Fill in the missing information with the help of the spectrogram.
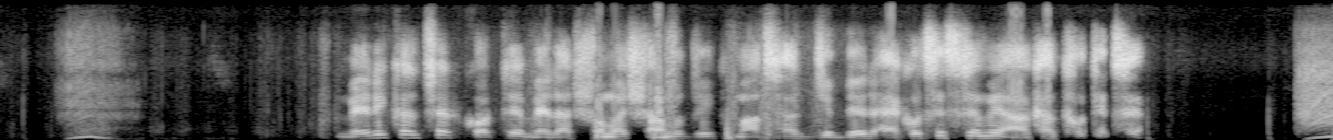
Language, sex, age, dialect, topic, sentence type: Bengali, male, 18-24, Western, agriculture, statement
